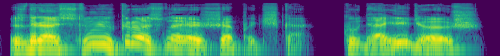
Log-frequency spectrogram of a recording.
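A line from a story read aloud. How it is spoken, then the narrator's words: Hoarse deep bass. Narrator (Russian): спросил волк хриплым басом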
